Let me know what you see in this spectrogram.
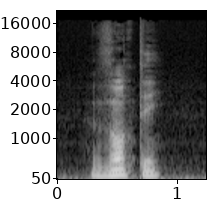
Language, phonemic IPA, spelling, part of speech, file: French, /vɑ̃.te/, vanter, verb, Fr-vanter.ogg
- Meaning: 1. to praise, to vaunt 2. to boast, brag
